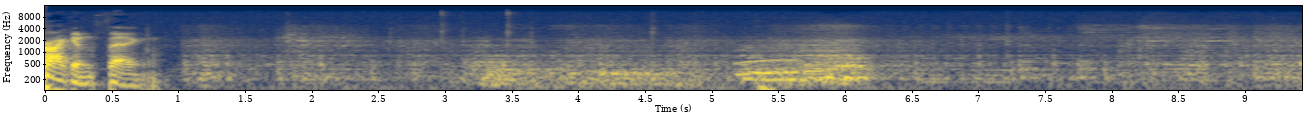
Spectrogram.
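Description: Game combat effects whoosh and clash faintly through a television speaker.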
